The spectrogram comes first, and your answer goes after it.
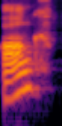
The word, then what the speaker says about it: ankh: used in writing so the sandal strap sign ankh which starts with an iron letter that we just pronounce ah so ang it can be used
